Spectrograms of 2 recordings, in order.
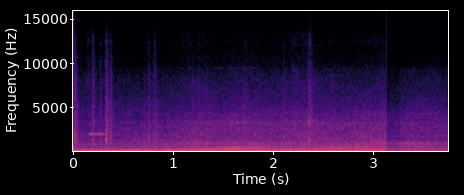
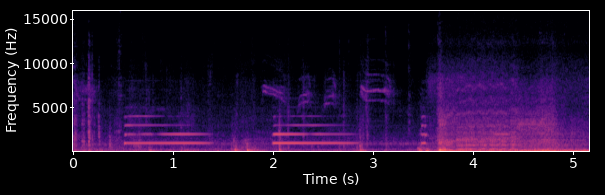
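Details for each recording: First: Infiniti M35 after no-crank, no-start repair (replaced wiring harness, IPDM and ECU, temporary fixes): even low engine drone holding steady for three seconds without stumbling, then it cuts off; engine runs normally. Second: Infiniti M35 after new wiring harness, IPDM and ECU following no-crank no-start: warning chimes, cranks, catches, runs roughly about three seconds and dies; mass airflow sensor later found disconnected.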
